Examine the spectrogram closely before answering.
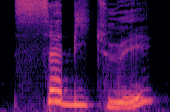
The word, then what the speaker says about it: s'habituer: s'habituer à, so remember, H is not pronounced here, so it's a, and then tuer here, T-U-E-R, tuer. S'habituer.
